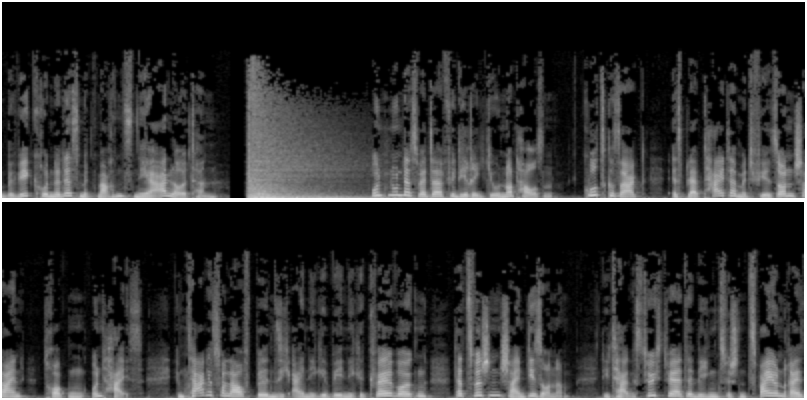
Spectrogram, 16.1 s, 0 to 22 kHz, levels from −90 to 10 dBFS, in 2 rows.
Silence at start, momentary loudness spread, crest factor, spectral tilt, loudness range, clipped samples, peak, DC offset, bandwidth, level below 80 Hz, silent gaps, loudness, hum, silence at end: 0 s; 9 LU; 16 dB; -4.5 dB/octave; 2 LU; under 0.1%; -2 dBFS; under 0.1%; 17 kHz; -30 dBFS; 2.29-2.42 s; -17 LUFS; none; 0 s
